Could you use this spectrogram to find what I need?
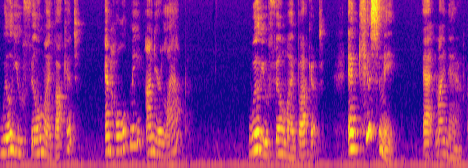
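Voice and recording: A woman speaks slowly at a medium pitch with a dark, mellow tone, big pitch swings, and long, frequent pauses.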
